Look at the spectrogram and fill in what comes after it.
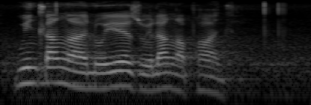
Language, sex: Zulu, male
